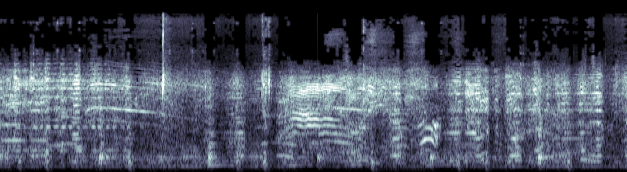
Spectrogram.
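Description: Flute and violin playing a live tune together, with wavering, gliding notes.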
